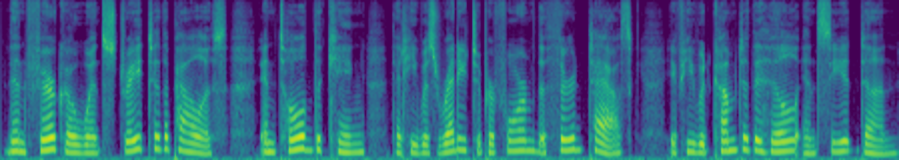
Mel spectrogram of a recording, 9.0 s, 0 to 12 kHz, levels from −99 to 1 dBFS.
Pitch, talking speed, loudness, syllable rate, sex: 195 Hz, 205 wpm, -19 LUFS, 4.5 syllables/s, female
